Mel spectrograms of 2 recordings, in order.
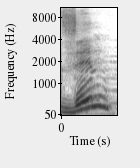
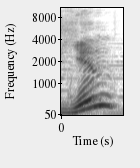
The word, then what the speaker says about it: Zin: Like, Zin is not Zin, it's Yin.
